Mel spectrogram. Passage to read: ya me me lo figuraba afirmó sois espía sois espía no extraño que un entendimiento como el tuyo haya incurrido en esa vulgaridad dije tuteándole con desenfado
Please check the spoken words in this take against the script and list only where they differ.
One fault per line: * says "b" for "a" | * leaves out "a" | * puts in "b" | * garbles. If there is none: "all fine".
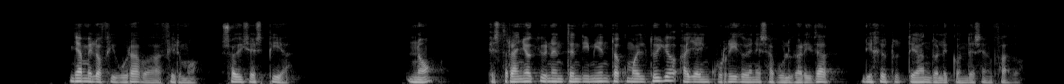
* leaves out "me"
* leaves out "sois espía"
